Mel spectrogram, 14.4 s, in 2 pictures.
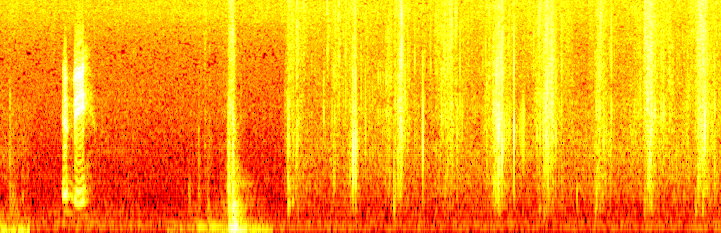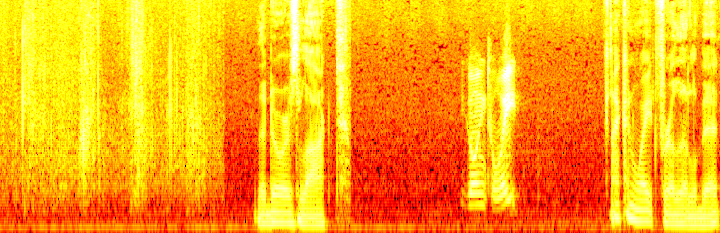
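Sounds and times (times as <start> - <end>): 
speech: 0.7 - 1.0, 9.8 - 10.8, 12.1 - 12.5, 13.3 - 14.3
faint rustling: 1.7 - 9.5
footsteps walking to a church door: 1.8 - 9.5.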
